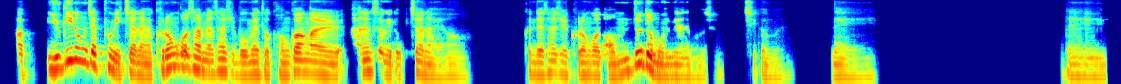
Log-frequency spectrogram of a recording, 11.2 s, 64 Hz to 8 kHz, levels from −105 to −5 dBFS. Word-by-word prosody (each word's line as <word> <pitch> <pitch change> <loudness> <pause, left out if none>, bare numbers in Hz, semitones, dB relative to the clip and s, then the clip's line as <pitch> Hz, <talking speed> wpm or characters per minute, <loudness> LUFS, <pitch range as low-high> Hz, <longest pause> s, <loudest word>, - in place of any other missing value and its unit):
막 120 -1 -4
유기농 235 - +4
제품 185 - +3
있잖아요. 110 -4 -1
그런 160 +5 +2
거 - - +4
사면 145 -7 +2
사실 130 -3 -3
몸에 110 +1 -1
더 110 - -4
건강할 110 -1 +2
가능성이 125 -3 -3
높잖아요. 100 -1 -7 0.6
근데 110 0 -3
사실 120 -1 -6
그런 110 0 -3
건 110 - 0
엄두도 135 - +4
못 100 -3 -2
내는 95 -1 -6
거죠, 95 +3 -15 0.2
지금은. 95 -2 -12 0.4
네. 95 0 -12 1.8
네. 95 -1 -11
110 Hz, 275 characters per minute, -24 LUFS, 100-130 Hz, 1.8 s, 유기농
